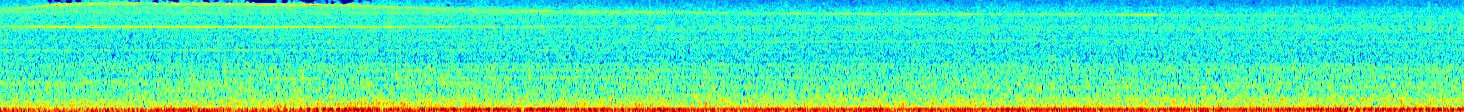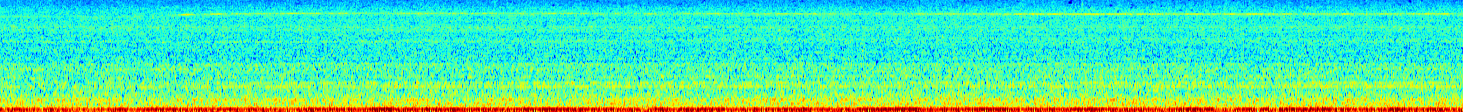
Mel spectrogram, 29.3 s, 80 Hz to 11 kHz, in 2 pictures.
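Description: Cat 3126B inline-six diesel of a Stewart & Stevenson M1078A1 LMTV military truck, pulling steadily at cruising speed: a loud, even low drone with road noise. A faint high whine eases down in pitch over the first few seconds.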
